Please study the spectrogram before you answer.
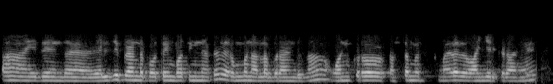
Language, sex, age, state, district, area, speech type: Tamil, male, 18-30, Tamil Nadu, Thanjavur, rural, conversation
